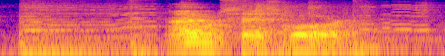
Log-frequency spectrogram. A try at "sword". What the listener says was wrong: I think it's without we. It's sword.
